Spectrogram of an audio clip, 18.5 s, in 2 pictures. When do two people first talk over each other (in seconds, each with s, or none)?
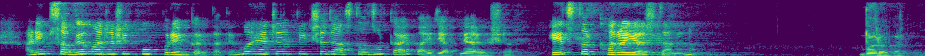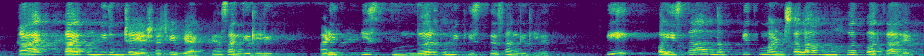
none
